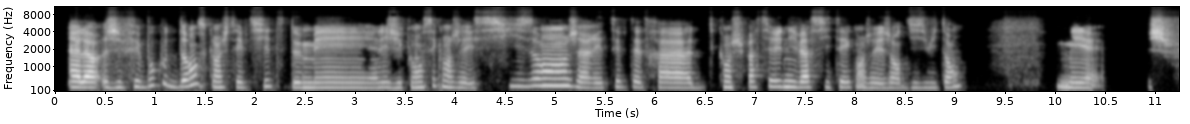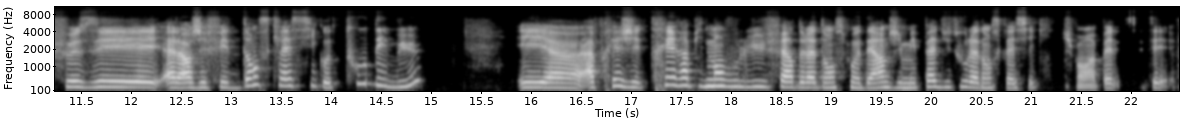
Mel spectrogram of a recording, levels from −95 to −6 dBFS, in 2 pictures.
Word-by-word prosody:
Alors 210 -1 +9
j'ai 210 0 +6
fait 235 +3 -5
beaucoup 275 +6 -9
de 235 - -10
danse 295 +9 +2
quand 215 -1 -1
j'étais 210 -1 -4
petite 245 +4 -5
de 200 0 -1
mes, 195 0 0
allez 200 +1 -3
j'ai 195 0 -1
commencé 210 +7 -4
quand 230 -4 -4
j'avais 195 -3 -5
6 250 +6 -1
ans, 275 0 +4
j'ai 225 - +2
arrêté 195 +2 -2
peut-être 210 -2 -7
à 195 -1 +3 0.3
quand 215 - -2
je 210 - -2
suis - - -4
partie 220 +2 -4
à - - 0
l'université 210 -2 0
quand - - -6
j'avais 190 -2 -1
genre 190 0 -3
18 195 +1 -8
ans. 225 +7 -5 0.9
Mais 200 -4 +2 0.5
je 475 -1 +9
faisais 220 -1 +2
alors 195 0 +5
j'ai 200 0 +1
fait 205 +1 -4
danse 265 +12 -4
classique 265 -2 -4
au 195 - -2
tout 350 - -12
début 260 - -3 1.0
et 205 0 +2
heu, - - +3
après 195 +6 +1
j'ai 210 -3 +1
très 300 0 +3
rapidement 260 -2 0
voulu 235 -1 -6
faire 210 -2 +2
de 205 - -3
la 200 0 +4
danse 200 0 -6
moderne. 190 +1 +1
J'aimais 190 -1 -5
pas 230 +3 -1
du 215 -1 -11
tout 230 +1 -11
la 200 -2 +2
danse 185 0 -5
classique, 180 0 -6 0.2
je - - -5
m'en 100 - -4
rappelle, 100 - -3 0.2
c'était 410 +2 -9
210 Hz, 180 wpm, -25 LUFS, 195-235 Hz, 1.0 s, Alors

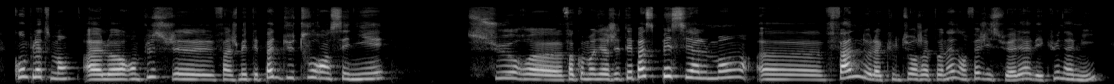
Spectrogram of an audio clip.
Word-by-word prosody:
Complètement. 335 -7 0
Alors, 235 +1 +5
en 250 - +2
plus, 345 +5 -5
je 230 -2 0
enfin 220 0 -3
je 225 - -9
m'étais 235 0 -3
pas 325 +9 +2
du 305 -1 -7
tout 325 +2 -3
renseignée 270 -1 0 0.8
sur, 285 -4 -5
heu, 220 -3 +4
enfin, 230 +3 0
comment 245 -1 -2
dire? 240 0 +2
J'étais 250 +5 -4
pas 360 +1 +7
spécialement, 330 -4 +1
heu, 225 -2 -1
fan 295 - +4
de - - -3
la 205 -2 +2
culture 225 +3 -5
japonaise. 230 +5 -3
En 230 - -3
fait, 270 +3 -5
j'y 235 -2 -9
suis 215 -2 -5
allée 215 +5 +1
avec 205 -6 -4
une 285 -3 -6
amie 225 +2 -3
245 Hz, 185 wpm, -23 LUFS, 230-295 Hz, 0.8 s, pas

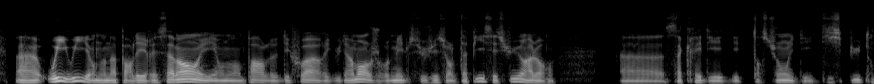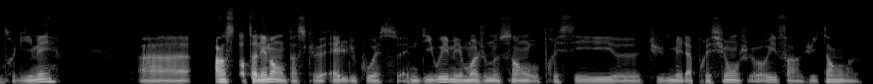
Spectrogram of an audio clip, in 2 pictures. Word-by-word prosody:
Hein, 95 -1 +2
oui, 145 +3 +8
oui, 150 +5 +3
on 95 - +1
en 90 -1 +2
a 90 - +1
parlé 90 +3 0
récemment 105 +6 +5
et 90 -2 +1
on 90 0 -1
en 85 0 -3
parle, 90 -2 -2
des 90 - -7
fois, 95 0 -1
régulièrement, 95 +6 0
je 85 -2 -8
remets 90 +1 -1
le 85 - -9
sujet 95 +3 -7
sur 90 - -4
le 85 - -6
tapis, 135 +10 -3
c'est 125 - -4
sûr. 130 -4 -1
Alors, 85 -3 0 0.7
heu, - - -5
heu, 80 0 -5
ça - - -6
crée 95 - -4
des 80 -1 -4
des - - -11
tensions 95 -1 -3
et - - -4
«des 75 -1 -10
disputes» 95 +3 -6
entre 85 +1 -12
guillemets, 110 +9 +2 0.8
heu, 85 -1 0 0.2
instantanément, 105 0 +7
parce 85 -1 -6
qu'elle, 95 +3 -2
du 90 -1 -6
coup, 95 +4 -3
elle 85 - -6
se - - -12
elle 85 - -7
me 90 - +1
dit: 100 +3 -2
«Oui, 120 +2 +3
mais 100 -3 +3
moi 95 +1 +4
je 95 -1 -4
me 90 0 +2
sens 95 -1 -1
oppressée, 95 +4 -4
heu, 85 -1 -4
tu 100 - -8
me 100 - -1
mets 95 -1 +2
la 90 - 0
pression», 100 +2 -2
je - - -12
fais: - - -13
«Oh - - -3
oui, 110 - -1
enfin, 80 -5 -7
8 90 +3 -11
ans, 95 -7 0
heu, - - -13
95 Hz, 235 wpm, -30 LUFS, 85-100 Hz, 0.8 s, oui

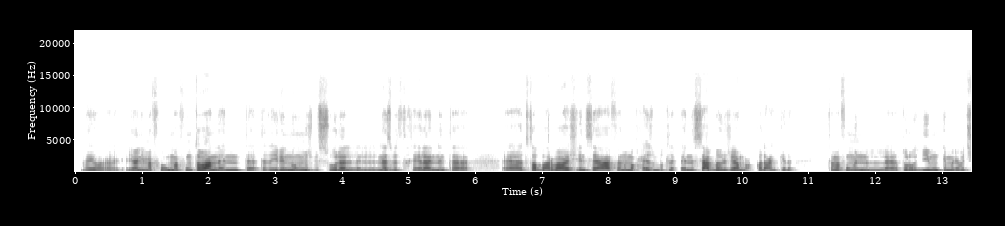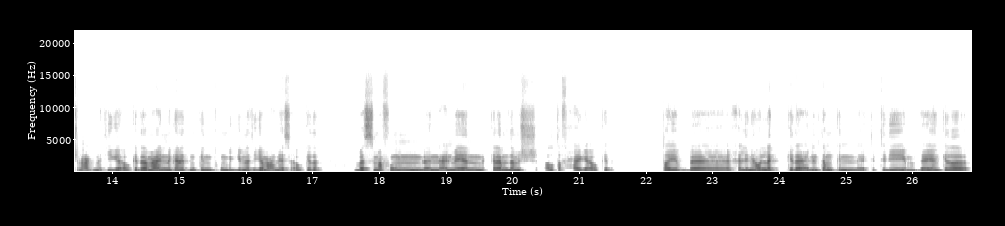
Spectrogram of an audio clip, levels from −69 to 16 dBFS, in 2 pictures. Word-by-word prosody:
أيوه 110 -3 -3
ي 105 - -16 0.2
يعني 135 +5 +2
مفهوم، 165 +10 -2
مفهوم 125 +7 -2
طبعًا، 165 -4 +10
لإن 115 0 0
تَ - - -3 0.2
تغيير 125 +7 -3
النوم 155 +1 +1
مش 140 - -1
بالسهولة 120 +8 +1
ال - - +2
اللي - - -5 0.2
الناس 130 +5 +1
بتتخيلها 120 +1 0
إن 115 0 -1
أنت 120 -4 -2 0.5
آآ، 115 +1 0
تطبق 135 +4 +1
24 135 +1 +4
ساعة 135 -1 +6
فنومك 120 +4 -2
هيضبط 125 -1 -4
لإن 115 0 -4
الساعة 120 +5 +6
البيولوجية 130 -2 +1
معقدة 120 -1 -3
عن 105 -2 -2
كده، - - -9 0.5
فمفهوم 130 +10 -3
إن 140 -9 -1
ال 110 -1 -6
الطرق 145 +1 -2
دي 135 +2 -1
ممكن 135 -1 -1
ما 115 -1 -1
جابتش 120 +3 -7
معاك 115 - -1
نتيجة 120 +2 -3
أو 110 -1 -3
كده 135 +5 +3
مع 140 +1 +5
إن 160 0 0
كانت 155 0 0
ممكن 140 -5 -3
تكون 130 +2 -3
بتجيب 130 +1 -5
نتيجة 130 +1 0
مع 115 -5 -1
ناس 130 +4 -4
أو - - -8
كده، 145 +3 -6 0.5
بس 130 +2 +1
مفهوم 155 +4 -1 0.3
لإن 115 +1 -1
علميًا 150 +9 +2
الكلام 145 -1 0
ده 150 - +3
مش 145 -1 -4
ألطف 130 -1 -6
حاجة 115 0 -2
أو - - -4
كده، - - -12 0.7
طيب 120 -2 -1 0.7
خليني - - -1
أقول - - +2
لك - - 0
كده - - +2
يعني، 100 +3 -2
أنت 140 +2 -5
ممكن 115 -9 -2
تبتدي 120 -1 -3
مبدئيًا 110 +5 -1
كده، 130 +1 +1
130 Hz, 165 wpm, -24 LUFS, 115-140 Hz, 0.7 s, طبعًا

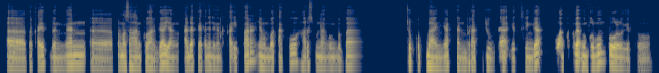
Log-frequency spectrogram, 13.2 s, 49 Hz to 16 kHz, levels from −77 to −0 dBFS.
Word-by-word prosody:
eee, 85 -2 +4
terkait 95 +2 0
dengan, 100 +4 +1
eee, 80 -1 -1
permasalahan 95 -2 +1
keluarga 90 +1 +2
yang 90 -2 +1
ada 95 +2 +3
kaitannya 90 +1 -2
dengan 85 -1 -4
kakak - - -2
ipar 105 +5 +1 0.2
yang 95 -4 +1
membuat 90 0 -1
aku 120 +7 -2
harus 100 +1 -5
menanggung 90 -1 -3
beban 95 +3 -2 0.9
cukup - - -3
banyak 95 0 +3
dan 85 -2 -3
berat - - -1
juga 90 0 0
gitu. - - -6
Sehingga 85 -1 +3 0.3
uangku - - +3
tu - - -24
nggak - - +8
ngumpul-ngumpul 100 +1 +3 0.2
gitu. 80 0 -8
90 Hz, 135 wpm, -25 LUFS, 85-100 Hz, 0.9 s, nggak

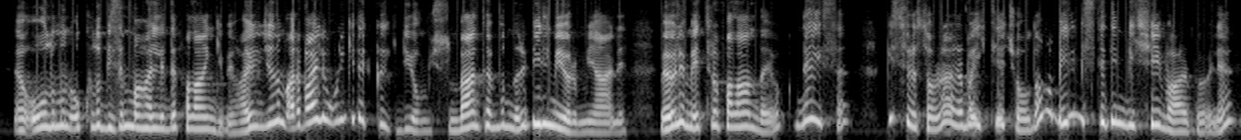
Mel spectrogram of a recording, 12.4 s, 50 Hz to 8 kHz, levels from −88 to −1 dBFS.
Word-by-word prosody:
e, 195 - -2
oğlumun 250 +6 +1
okulu 230 +3 -2
bizim 240 +3 0
mahallede 225 -1 +1
falan 215 -3 0
gibi. 170 -4 -8
Hayır, 185 +10 0
canım 320 +6 +1
arabayla 315 +11 +4
12 380 +4 -4
dakika 365 -6 -4
gidiyormuşsun. 185 -4 -9
Ben 240 +4 +5
tabii 265 -3 -1
bunları 260 +1 -2
bilmiyorum, 225 - +4
yani, 165 0 -4 0.3
ve 205 - +6
öyle 290 +8 +5
metro 245 +2 -1
falan 250 -2 0
da 170 - -2
yok. 235 +10 -8
Neyse, 345 +2 -2 0.4
bir 395 - -2
süre 345 - -2
sonra 215 -2 -2
araba 265 -2 +1
ihtiyaç 300 - -2
oldu 190 0 -2
ama 465 -4 -3
benim 395 +7 +1
istediğim 335 -5 +1
bir 275 - +1
şey 275 -3 -1
var 175 -2 -1
böyle. 300 - -5
250 Hz, 185 wpm, -22 LUFS, 210-310 Hz, 0.4 s, ve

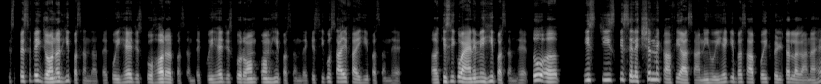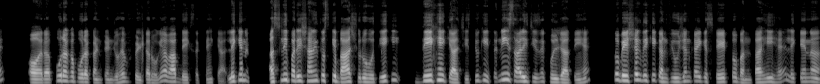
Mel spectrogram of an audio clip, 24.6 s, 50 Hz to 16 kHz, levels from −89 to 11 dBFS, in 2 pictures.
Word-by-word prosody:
Specific 200 +5 +1
genre 160 +3 +6
ही 205 - -5
पसंद 115 - -12
आता 100 +3 -21
है। - - -17
कोई 140 -1 -5
है 165 +1 +4
जिसको 150 0 -9
हॉरर 145 +1 +7
पसंद 105 +1 -22
है, 110 - -16
कोई 140 0 -5
है 160 +3 0
जिसको 150 0 -6
रोम-कॉम 150 +1 0
ही 160 +3 -6
पसंद 105 +1 -16
है, 110 - -18
किसी 135 +7 -17
को 175 +2 -9
साइ-फ़ाई 165 -4 +1
ही 130 +1 -13
पसंद 105 -4 -17
है 110 - -19 0.5
अ, 135 - -1
किसी 185 +2 -1
को 185 -2 +6
एनिमे 160 +4 +5
ही - - +3
पसंद 105 - -8
है। 120 - -13
तो 230 +2 +6
अ, 165 -5 +5 0.4
इस 245 0 0
चीज़ 245 -1 -2
की 260 - -4
सिलेक्शन 215 +3 0
में 260 0 +1
काफ़ी 140 +3 -2
आसानी 120 0 -5
हुई 125 0 -6
है 160 - -2
कि 175 - -7
बस 160 0 -7
आपको 145 +2 -1
एक 155 0 -6
फ़िल्टर 140 +2 -3
लगाना 120 -3 -4
है 200 - -12 0.5
और 135 0 +4
पूरा 215 -1 +4
का 190 - -4
पूरा 165 -3 0
कंटेंट 130 -2 -10
जो 125 - -9
है 170 - -4
वो 175 - -13
फ़िल्टर 130 0 -5
हो 120 - -10
गया। 210 - -4
अब 215 - -3
आप 170 -2 +3
देख 120 -2 -7
सकते - - -20
हैं 135 - -12
क्या? - - -15
लेकिन 225 +4 +1 0.3
असली 235 +9 +3
परेशानी 205 -1 +1
तो 220 +1 -1
उसके 220 -1 +1
बाद 165 +3 +6
शुरू 165 -1 -4
होती 155 +4 -5
है 195 - +5
कि 245 +3 -11 0.3
देखें 225 +2 +7
क्या 135 - +4
चीज़? 135 +1 -15
क्योंकि 215 +1 -5
इतनी 235 +8 +1
सारी 190 -4 +3
चीज़ें 175 -1 -11
खुल 150 -2 0
जाती 130 -3 -1
हैं। 165 +6 -8 0.4
तो 255 - 0
बेशक 220 +2 +7
देखिए 225 +1 -2
कन्फ्यूज़न 170 0 -4
का 200 - -3
एक 190 -3 -3
स्टेट 160 +1 -1
तो 180 - -5
बनता 135 0 -2
ही 160 +4 -2
है 150 +1 -12
लेकिन 170 +1 -7
165 Hz, 240 wpm, -25 LUFS, 135-195 Hz, 0.5 s, हॉरर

